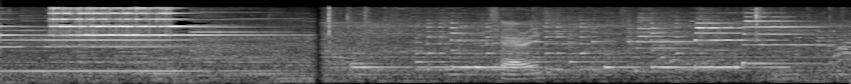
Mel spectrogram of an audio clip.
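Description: Slot machine electronic tones over casino chatter. A steady chime is held for about a second and a half, then cuts off abruptly and gives way to a string of short beeping notes.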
